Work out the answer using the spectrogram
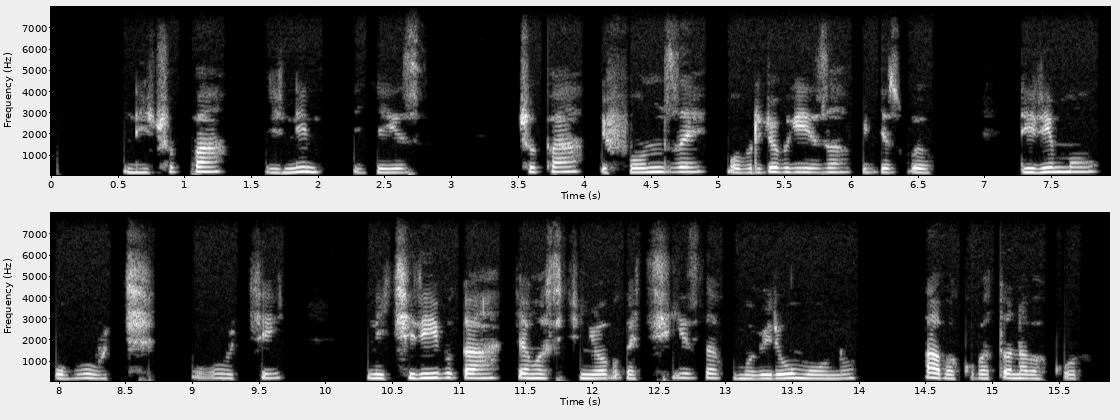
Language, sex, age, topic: Kinyarwanda, female, 25-35, health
